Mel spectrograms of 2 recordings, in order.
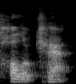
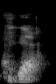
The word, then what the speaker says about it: Hollowcat: Oh, it's Hollow Cat. I said it wrong. I said quat, and it's cat.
